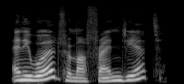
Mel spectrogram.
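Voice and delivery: ordinary delivery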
